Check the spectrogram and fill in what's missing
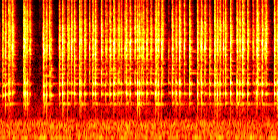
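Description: Long nails tap rapidly on the body of a cylindrical metal aerosol spray can lying on its side. The result is a quick, irregular run of bright, tinny clicks with a chime-like ring that dies away almost at once.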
